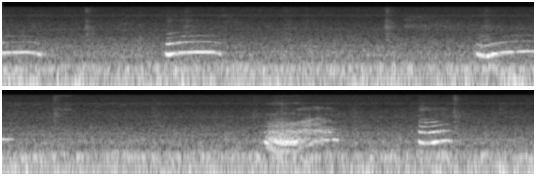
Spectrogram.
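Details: Rescued mother cat, excluded while her kittens eat weaning food, meowing anxiously toward them behind frosted glass; five or six clear, slightly falling meows spaced two to three seconds apart, one rougher and louder, over a steady low hum.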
